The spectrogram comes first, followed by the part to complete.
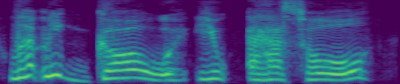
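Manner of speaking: yelling to be released; furious, loud protest; angry shout. Acted. Struggling against her captor.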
